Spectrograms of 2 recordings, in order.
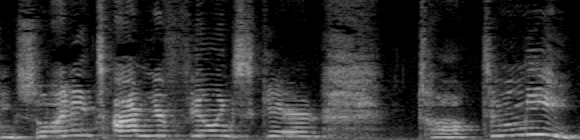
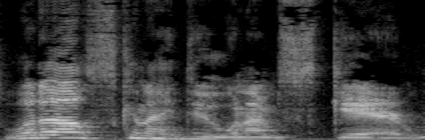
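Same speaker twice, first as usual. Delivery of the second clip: much lower, slow, mopey puppet voice; gloomy low puppet. Acted. Magenta tells her sister how lonely she is, low and gloomy. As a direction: sigh it out like a sad puppet.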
